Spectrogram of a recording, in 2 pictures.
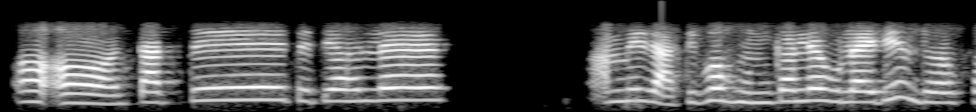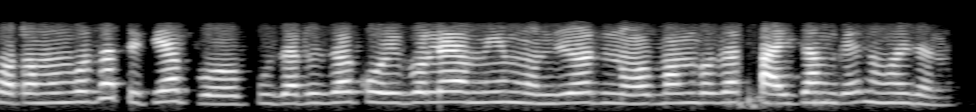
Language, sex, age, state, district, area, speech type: Assamese, female, 18-30, Assam, Morigaon, rural, conversation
